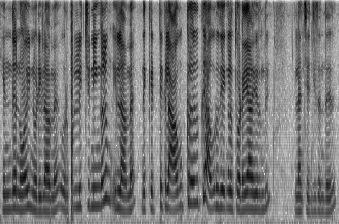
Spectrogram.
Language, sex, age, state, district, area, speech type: Tamil, female, 30-45, Tamil Nadu, Thoothukudi, rural, spontaneous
